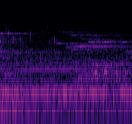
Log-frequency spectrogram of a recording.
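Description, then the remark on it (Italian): Water runs steadily among rocks and broken beams at the end of a tunnel whose roof has collapsed, a continuous babbling rush with no pauses, carrying faint ringing undertones and no voices. “Fra rocce e travi spezzati scorre dell'acqua.”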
